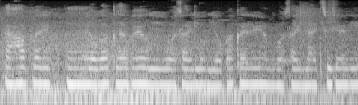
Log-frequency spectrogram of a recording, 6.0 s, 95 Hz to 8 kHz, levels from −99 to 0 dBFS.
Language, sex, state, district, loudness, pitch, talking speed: Hindi, male, Bihar, Sitamarhi, -14 LUFS, 115 Hz, 220 wpm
